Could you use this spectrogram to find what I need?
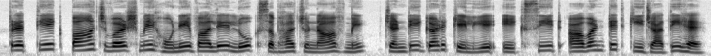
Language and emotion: Hindi, neutral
